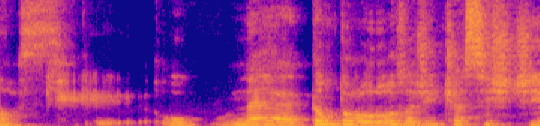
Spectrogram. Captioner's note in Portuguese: none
